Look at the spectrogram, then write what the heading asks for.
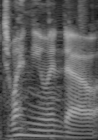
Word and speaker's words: Twinnuendo: point so this has been this has been twin uendo I'm the gay one I'm not is that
